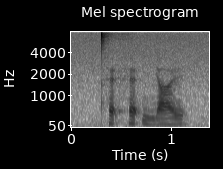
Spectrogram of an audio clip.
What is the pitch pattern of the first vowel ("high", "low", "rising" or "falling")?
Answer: falling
